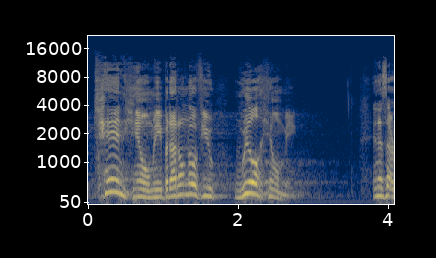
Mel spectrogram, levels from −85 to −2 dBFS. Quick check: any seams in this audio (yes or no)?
no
